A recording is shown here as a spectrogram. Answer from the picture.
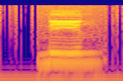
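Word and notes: ning: tone 1

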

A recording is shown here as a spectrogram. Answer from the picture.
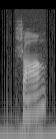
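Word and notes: shang: tone 2

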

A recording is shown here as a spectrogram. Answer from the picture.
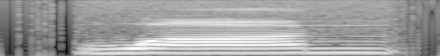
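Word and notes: wan: tone 1

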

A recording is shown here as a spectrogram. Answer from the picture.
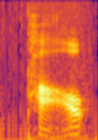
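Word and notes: tao: tone 3

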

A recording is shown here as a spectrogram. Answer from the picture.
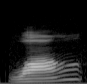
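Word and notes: wang: tone 2

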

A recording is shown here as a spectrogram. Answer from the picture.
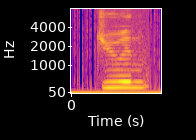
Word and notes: jun1: chinese

